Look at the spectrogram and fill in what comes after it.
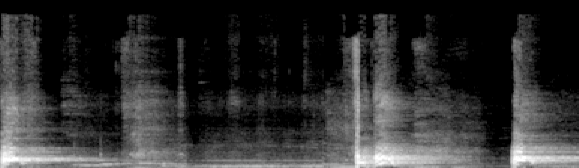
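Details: Domestic dog barking: a long harmonic bark at the start, then a quiet gap with soft low murmurs, followed by two sharp, loud single barks about a second apart.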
